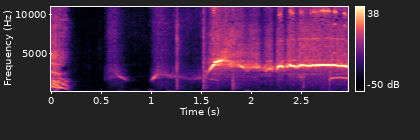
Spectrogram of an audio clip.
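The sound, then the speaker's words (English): Loud human whistling like a cheering crowd: a sharp falling whistle, then a sustained rising whistle held high, with brief shout-like bursts and crowd noise beneath. “And the crowd just erupts in uproarious applause. Yeah. You hear whistles and shouts.”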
